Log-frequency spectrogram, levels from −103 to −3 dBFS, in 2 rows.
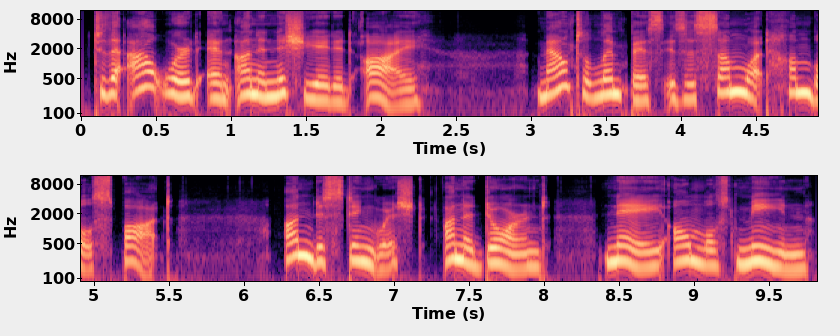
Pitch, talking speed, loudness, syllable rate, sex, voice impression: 210 Hz, 100 wpm, -17 LUFS, 4.8 syllables/s, female, feminine, adult-like, powerful, slightly hard, slightly muffled, slightly raspy, intellectual, calm, friendly, reassuring, lively, kind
